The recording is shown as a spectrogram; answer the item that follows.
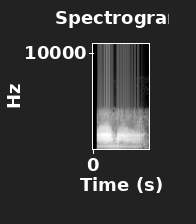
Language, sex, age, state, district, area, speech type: Sindhi, female, 45-60, Gujarat, Kutch, rural, conversation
